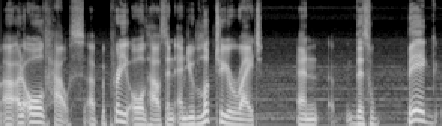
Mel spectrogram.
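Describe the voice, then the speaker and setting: A man working as game master, improvising narration for a horror tabletop game in a halting, informal way. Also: fairly low pitch, fairly bright tone, smooth. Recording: music behind the voice. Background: background music.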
